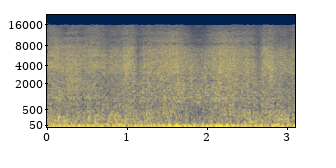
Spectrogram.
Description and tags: Drag Metal/Wood/Concrete Loop
concrete, drag, loop, metal, wood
